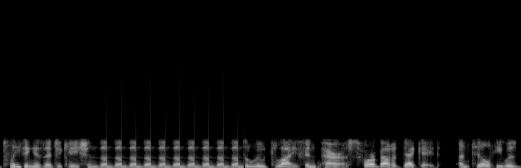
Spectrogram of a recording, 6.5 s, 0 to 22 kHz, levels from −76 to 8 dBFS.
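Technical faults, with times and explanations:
Throughout: G.723.1 codec. The sound is confined to a narrow telephone band of roughly 200 Hz to 3.6 kHz, with nothing above 3.7 kHz, and the coding damage is heavy. At around 6.3 kbit/s the codec works in 30 ms frames and updates its model of the voice slowly, so the speech comes out muffled and hoarse and consonants smear together. It differs from simple low-pass filtering in that rough, buzzy texture, not just a loss of brightness.
1.34 to 3.04 s: broken-record loop. Right after "his education", a fragment of about 182 ms repeats exactly, back to back, nine times, until "life in" resumes. The stream most likely stalled and kept resending the last piece it held, so the speech that belonged in those 1.7 seconds is gone. An echo or a stutter would not do this: each repeat is identical and follows the last with no gap or decay, giving a mechanical, looping rhythm.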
